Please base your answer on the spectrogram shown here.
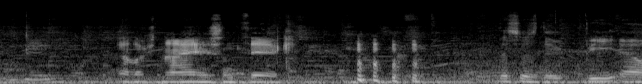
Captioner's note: chuckles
